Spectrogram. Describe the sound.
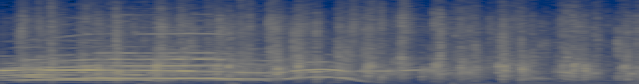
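A crowd bursts into dense, sustained applause for the evening's performing artist, with rapid overlapping claps and some whooping and cheering voices rising above the clapping throughout.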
